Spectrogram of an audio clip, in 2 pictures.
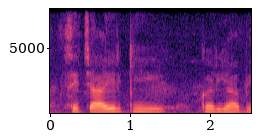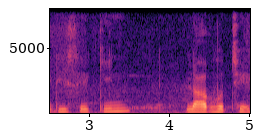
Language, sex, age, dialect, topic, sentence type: Magahi, female, 31-35, Northeastern/Surjapuri, agriculture, question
